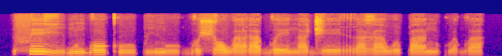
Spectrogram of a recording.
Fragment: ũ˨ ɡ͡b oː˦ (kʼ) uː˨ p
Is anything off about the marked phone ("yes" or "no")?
no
